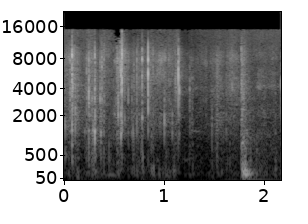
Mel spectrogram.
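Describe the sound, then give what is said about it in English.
Paper crinkling and rustling as cards and letters are handled, with irregular crackly shuffles and one sharper, louder rustle near the end. “we received your cards and letters in the mail, and I have them in my hand right now.”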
